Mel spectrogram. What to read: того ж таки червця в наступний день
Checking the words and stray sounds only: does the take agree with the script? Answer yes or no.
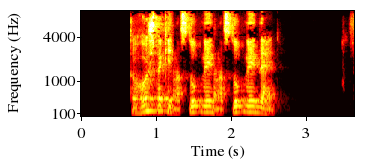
no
